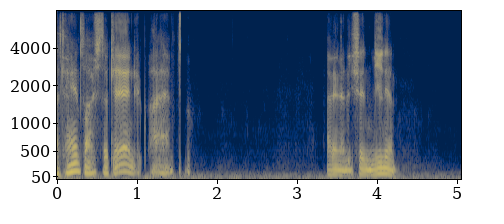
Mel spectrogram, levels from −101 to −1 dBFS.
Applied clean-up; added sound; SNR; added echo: neural diffusion model UNIVERSE++.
